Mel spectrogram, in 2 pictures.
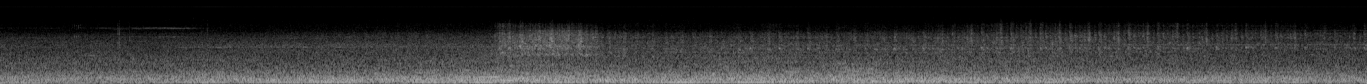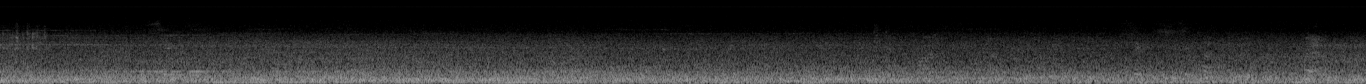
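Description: A diesel locomotive engine rumbles low and steady nearby.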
